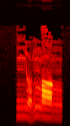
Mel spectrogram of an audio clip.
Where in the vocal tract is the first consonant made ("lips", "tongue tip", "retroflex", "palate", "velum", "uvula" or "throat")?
palate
